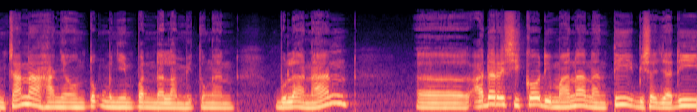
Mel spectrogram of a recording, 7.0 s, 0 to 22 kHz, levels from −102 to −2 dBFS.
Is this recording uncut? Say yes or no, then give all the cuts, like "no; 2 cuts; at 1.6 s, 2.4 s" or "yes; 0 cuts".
yes; 0 cuts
